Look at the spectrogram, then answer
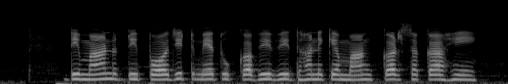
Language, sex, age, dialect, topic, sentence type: Magahi, female, 25-30, Western, banking, statement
